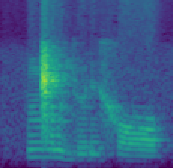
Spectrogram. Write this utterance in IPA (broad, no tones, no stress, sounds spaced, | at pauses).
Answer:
ŋ͡ǁ ʊ j ø ɾ ɪ x ɔ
